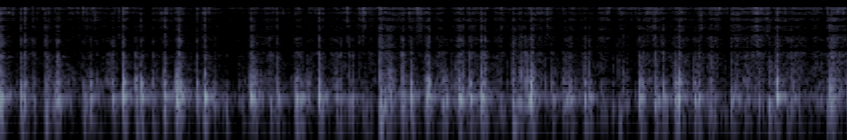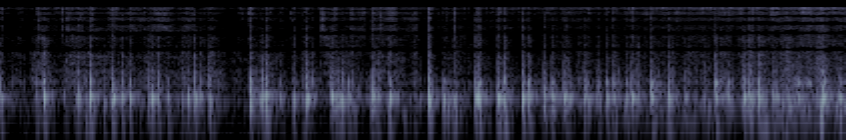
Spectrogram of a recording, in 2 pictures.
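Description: The top edge of a medium-size, hollow printed cardboard box labeled "Car series" is tapped quickly with the fingertips and nails of both hands. The result is a steady, rapid patter of short, dry taps with a hollow midrange tone and almost no deep bass.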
